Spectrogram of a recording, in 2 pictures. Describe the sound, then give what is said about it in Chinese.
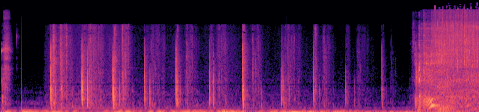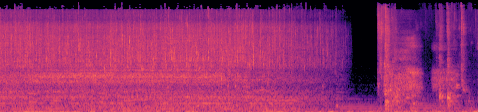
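A bath fills with running water: steady footsteps come first, then water gushes from the tap in a loud, continuous rush for about eight seconds. The flow stops abruptly, and a few soft knocks follow. “我去放水，乖乖的等我呀。”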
